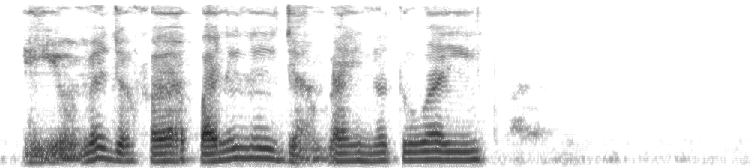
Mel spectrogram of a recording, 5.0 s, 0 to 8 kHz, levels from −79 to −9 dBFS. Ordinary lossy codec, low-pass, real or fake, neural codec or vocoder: AAC, 48 kbps; 7.2 kHz; fake; vocoder, 22.05 kHz, 80 mel bands, HiFi-GAN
